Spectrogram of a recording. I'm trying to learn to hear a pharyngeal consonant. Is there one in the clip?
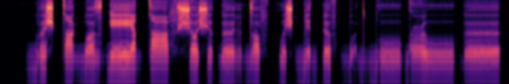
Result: yes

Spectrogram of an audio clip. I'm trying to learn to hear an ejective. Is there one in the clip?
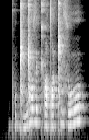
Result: yes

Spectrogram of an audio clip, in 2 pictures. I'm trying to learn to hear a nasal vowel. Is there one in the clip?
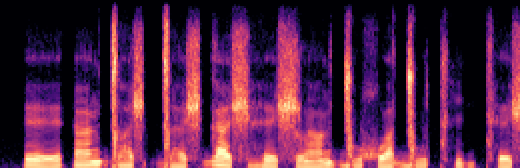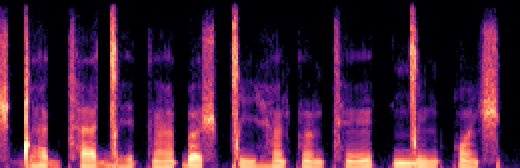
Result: yes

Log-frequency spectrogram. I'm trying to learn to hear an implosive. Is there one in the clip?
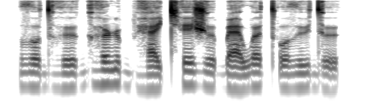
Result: yes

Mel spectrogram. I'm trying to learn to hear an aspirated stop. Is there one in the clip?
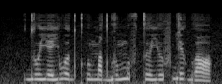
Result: yes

